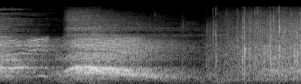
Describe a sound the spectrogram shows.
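A man sings out a loud, long final note in an echoing hall.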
